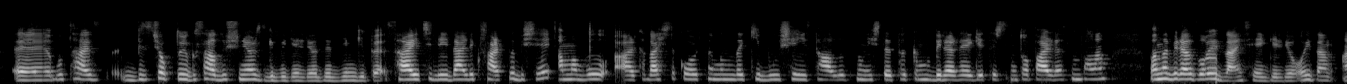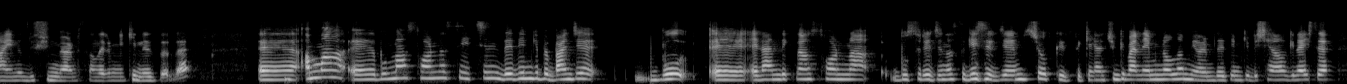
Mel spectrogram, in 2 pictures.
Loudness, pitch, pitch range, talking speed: -24 LUFS, 225 Hz, 210-240 Hz, 160 wpm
